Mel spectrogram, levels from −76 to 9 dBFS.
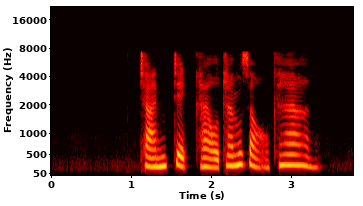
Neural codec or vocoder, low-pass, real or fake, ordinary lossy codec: codec, 16 kHz, 1 kbps, FunCodec, trained on LibriTTS, 50 frames a second; 7.2 kHz; fake; none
